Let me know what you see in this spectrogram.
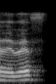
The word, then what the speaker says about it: de Boeuf: Sí, bien, me pueden ubicar en Facebook como Sandra Beatriz Ati, que es A-T-Y y mi apellido se pronuncia de Bef, pero se escribe D-E separado B larga O-E-U-F. En Instagram estoy como Sandra de Boeuf y también tengo otro Instagram que es por donde hablo mucho sobre plantas y flores que se llama La Yullería Tinturas.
